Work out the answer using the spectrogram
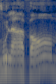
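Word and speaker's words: Moulin-à-Vent: The main ones I think of are things like Morgon, Moulin Avant, and is that Moulin Avant? Is that how you say it? – Moulin Avant, Morgon, yes.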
